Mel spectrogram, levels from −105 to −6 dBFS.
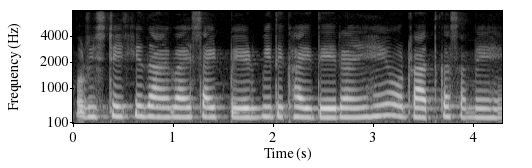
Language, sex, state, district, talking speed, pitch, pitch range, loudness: Hindi, female, Maharashtra, Chandrapur, 235 wpm, 245 Hz, 240-255 Hz, -30 LUFS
